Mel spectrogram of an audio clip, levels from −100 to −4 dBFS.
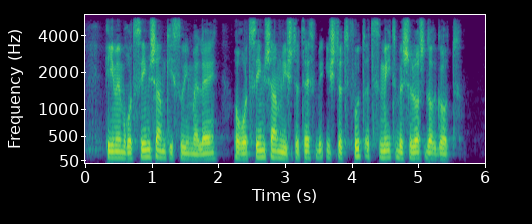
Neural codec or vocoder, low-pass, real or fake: none; 5.4 kHz; real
